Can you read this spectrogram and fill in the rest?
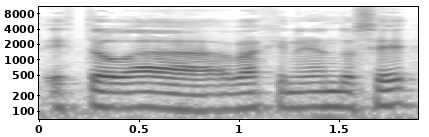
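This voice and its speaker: A man's voice: medium pitch, level tone, a little slow, smooth. Hesitant man asking questions. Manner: hesitant, meandering questions with fillers. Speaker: radio host. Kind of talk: conversational interview.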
